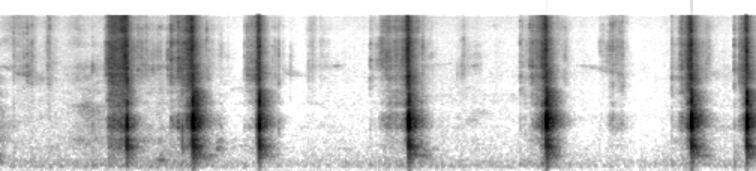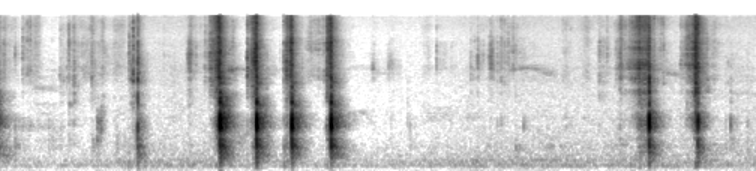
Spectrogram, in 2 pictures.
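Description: Kitchen knife dicing apple on a cutting board: about a dozen separate chops, irregularly spaced, some coming in quick runs of two to four.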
